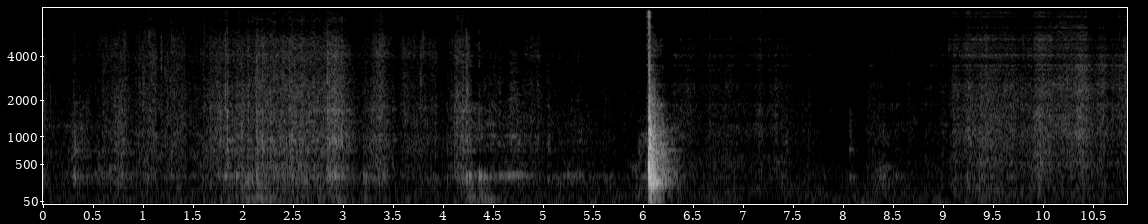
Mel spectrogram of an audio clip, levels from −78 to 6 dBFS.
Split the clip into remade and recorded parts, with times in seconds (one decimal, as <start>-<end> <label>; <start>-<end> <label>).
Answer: 0.0-5.9 recorded; 5.9-10.8 remade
